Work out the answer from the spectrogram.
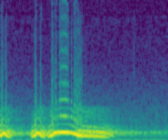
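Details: Barred owl giving three hoots in under two seconds: two short arched notes, then a longer, louder hoot that slides downward and fades.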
